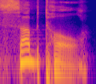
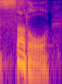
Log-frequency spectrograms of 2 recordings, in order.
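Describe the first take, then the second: First: A b sound is pronounced in the middle. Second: No b sound is pronounced in the middle. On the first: The speaker calls it wrong. "it looks like you would say subtle" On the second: The speaker calls it right. "But that's a silent B"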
